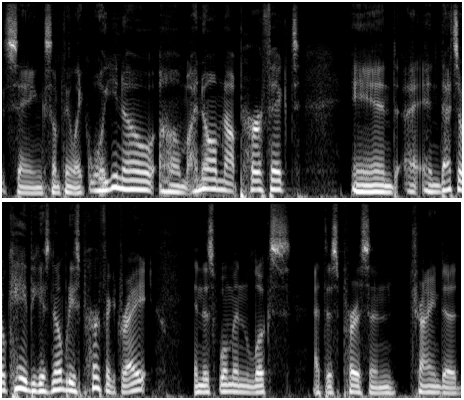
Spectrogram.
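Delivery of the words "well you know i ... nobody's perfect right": earnest, imploring pleading tone. Retelling what a wedding guest said to a member, imitating someone pleading.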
